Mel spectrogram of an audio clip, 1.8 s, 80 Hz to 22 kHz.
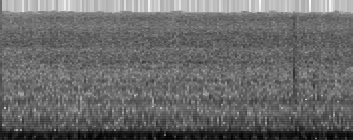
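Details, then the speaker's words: Free used Kenmore 80 Series washer, lower model, three-speed, tested on fast agitation: steady low hum with smooth swishing churn, more water splashing than machine noise, no knocks or grinding; exceptionally quiet, normal. "listen to how nice that is next speed up and fast you got more sound of the water splashing around than you do of the machine running this one is exceptionally quiet"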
